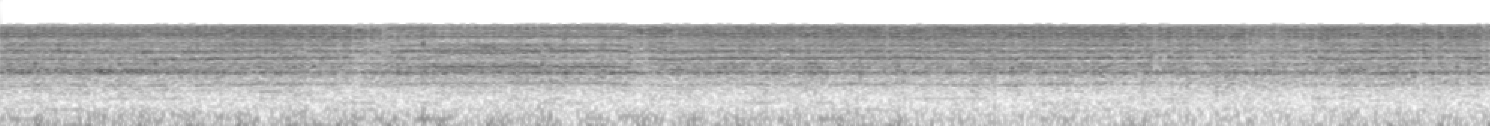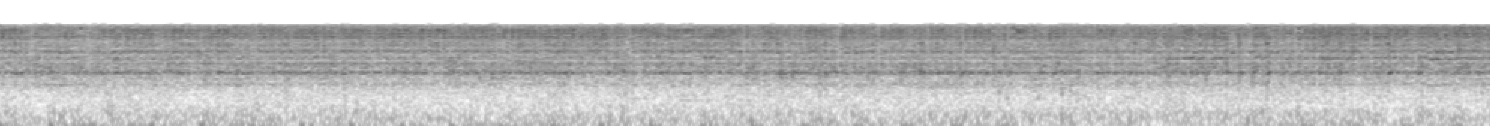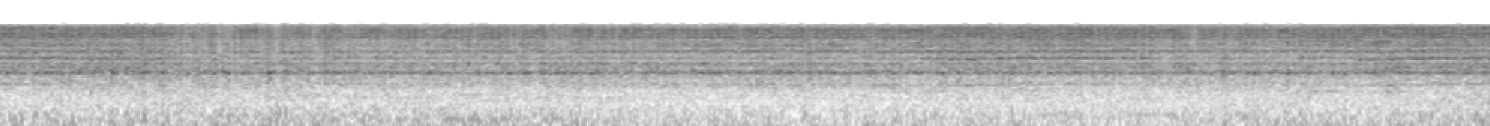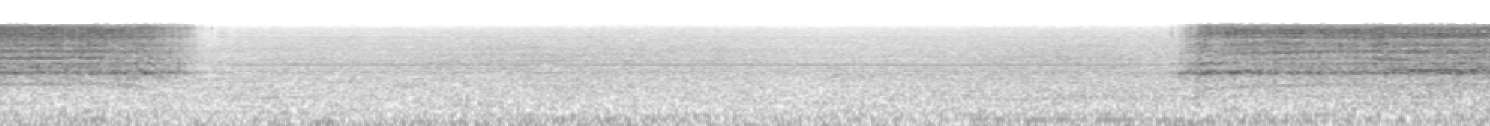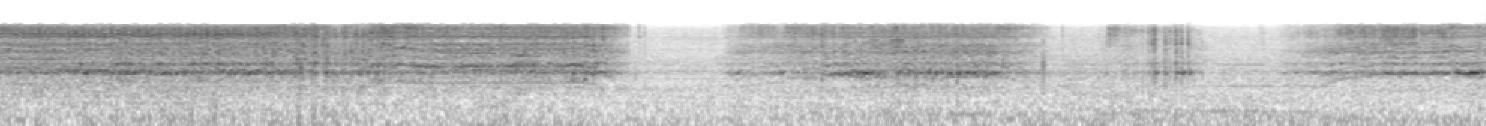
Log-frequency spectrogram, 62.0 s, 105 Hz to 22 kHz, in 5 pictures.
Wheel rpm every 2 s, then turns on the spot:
160, 160, 160, 160, 170, 170, 160, 170, 170, 170, 170, 170, 170, 160, 170, 170, 160, 170, 160, 50, 0, 0, 0, 40, 160, 160, 160, 80, 100, 30, 70.
58-60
